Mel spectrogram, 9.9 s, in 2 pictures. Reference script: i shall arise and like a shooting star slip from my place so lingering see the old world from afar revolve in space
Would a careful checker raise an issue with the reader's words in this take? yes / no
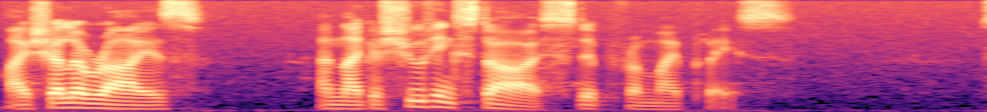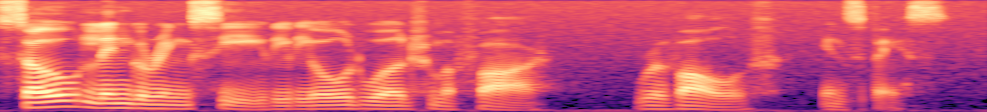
yes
